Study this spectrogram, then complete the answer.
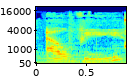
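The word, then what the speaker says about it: Elvie: Irish names here is LV spell e-l-v-i-e-l-v it's so cute it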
